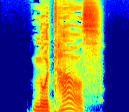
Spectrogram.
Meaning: genitive singular of Notar
- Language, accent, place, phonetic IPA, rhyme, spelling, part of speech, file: German, Germany, Berlin, [noˈtaːɐ̯s], -aːɐ̯s, Notars, noun, De-Notars.ogg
